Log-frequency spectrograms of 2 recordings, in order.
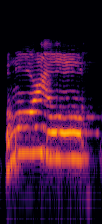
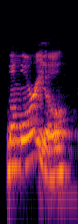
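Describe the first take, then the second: First: The word is called out like a train conductor. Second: The word is read in a plain reading voice.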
